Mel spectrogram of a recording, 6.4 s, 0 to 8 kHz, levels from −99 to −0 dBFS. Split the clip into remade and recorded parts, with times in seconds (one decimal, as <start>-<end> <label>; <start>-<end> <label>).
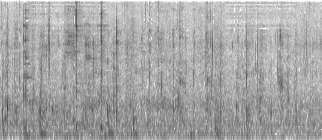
0.0-0.6 recorded; 0.6-2.1 remade; 2.1-4.5 recorded; 4.5-5.9 remade; 5.9-6.4 recorded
